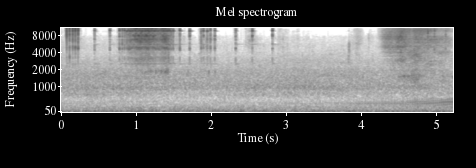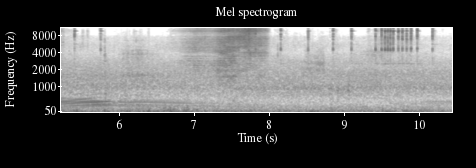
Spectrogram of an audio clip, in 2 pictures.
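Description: A spinning reel under heavy load from a hooked fish: scattered clicks of the front drag being adjusted and short bursts of reel and line noise as the line is wound and pulled, over a steady wind rumble on the microphone. A low wavering hum rises in pitch about halfway through.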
